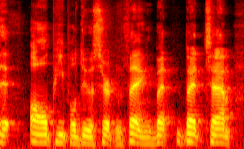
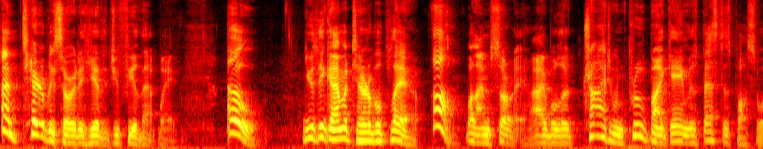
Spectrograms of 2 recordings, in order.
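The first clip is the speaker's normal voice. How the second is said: put-on, very polite, courteous British accent. Speaker demonstrates replying to someone calling them a terrible player: very polite British accent. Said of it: "respond in a very polite British accent".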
